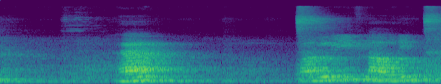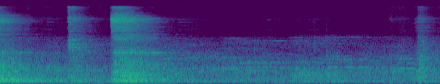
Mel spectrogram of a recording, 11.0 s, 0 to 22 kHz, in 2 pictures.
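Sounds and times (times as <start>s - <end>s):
sudden hiss: 6.9s - 7.4s.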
